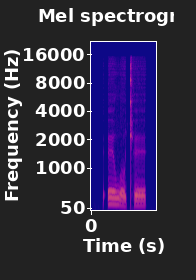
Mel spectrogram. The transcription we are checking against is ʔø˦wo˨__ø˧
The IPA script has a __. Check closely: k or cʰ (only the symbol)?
cʰ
